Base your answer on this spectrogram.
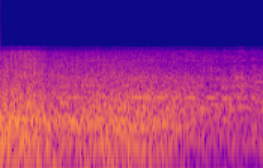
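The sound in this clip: A cannon firing, one loud boom at the very start that rolls into a long, rumbling decay.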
